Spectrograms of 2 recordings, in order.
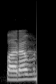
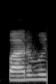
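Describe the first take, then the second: First: पर्व read as "parav", with an extra vowel between र and व; wrong spelling read out. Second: पर्व said as "parv", half र joined straight to व; correct reading. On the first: Teacher reading the misspelt word aloud as parav. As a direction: sound out the misspelt पर्व as par-av. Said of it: "ये सारे के सारे अशुद्ध हैं". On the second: Teacher reading the correct spelling aloud as parv. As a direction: say पर्व cleanly as parv, no vowel after र. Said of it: "शुद्ध शब्द हमारे कौन से हैं". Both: Shown as a demonstration.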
